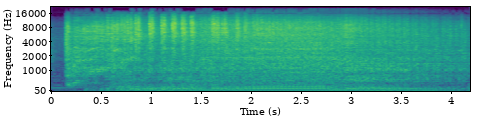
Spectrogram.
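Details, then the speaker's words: Husqvarna YTA24V48 tractor, 24 HP Briggs & Stratton V-twin, sat all winter: engine catches on starting fluid, runs seconds unevenly, then dies; fuel problem, fuel solenoid felt no click. "so what I'm going to do to see if it's a fuel related problem if it fires and dies that means it's a fuel problem"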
